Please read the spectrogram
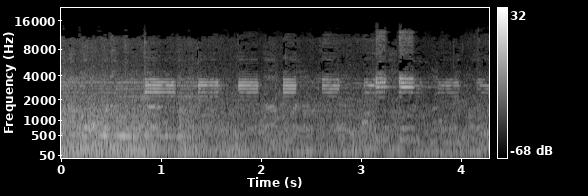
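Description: Busy street-market hubbub of many voices. Over it, a rapid run of short, high electronic beeps, about two or three a second, starts about a second in.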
